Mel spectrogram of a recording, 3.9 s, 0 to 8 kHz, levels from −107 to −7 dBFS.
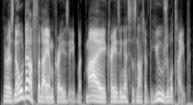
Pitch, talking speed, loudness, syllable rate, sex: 135 Hz, 265 wpm, -19 LUFS, 6.3 syllables/s, male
